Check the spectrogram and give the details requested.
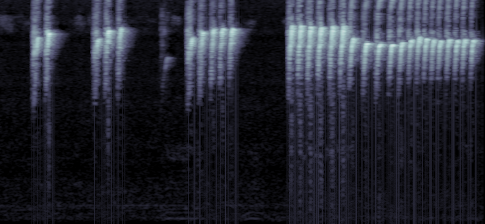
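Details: Sunbird lure song with no background noise: short groups of fast high chirps, then a long, rapid rattling trill of buzzy notes that gradually slows near the end.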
